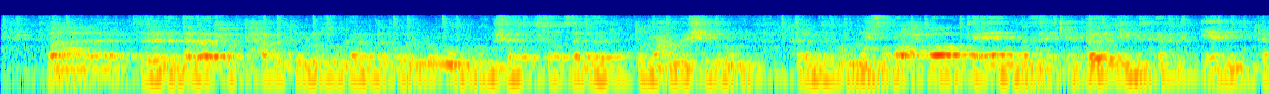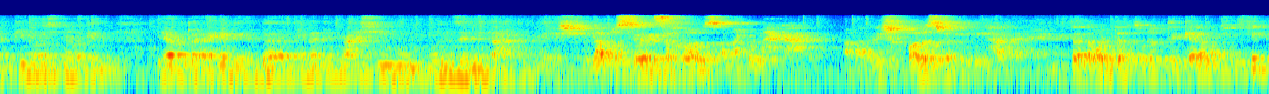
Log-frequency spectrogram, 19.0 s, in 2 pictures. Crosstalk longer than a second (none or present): none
